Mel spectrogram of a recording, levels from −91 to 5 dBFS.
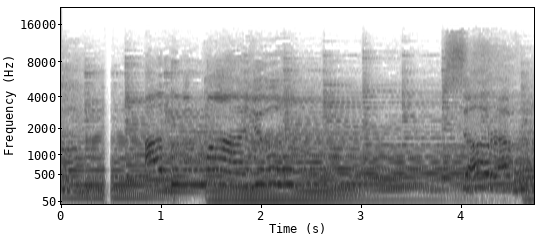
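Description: At 0.42–0.51 s, a burst of packet loss: the last sound is held and faded over 72 ms rather than cut to silence, then resumes with 80 ms skipped.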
